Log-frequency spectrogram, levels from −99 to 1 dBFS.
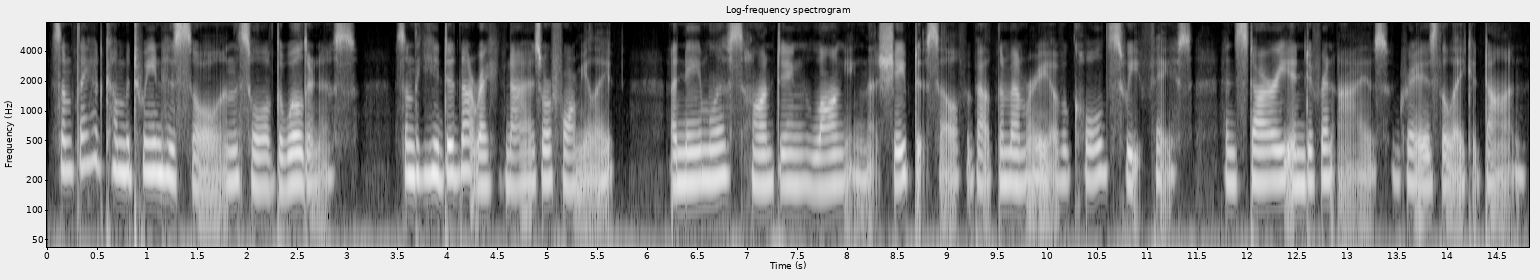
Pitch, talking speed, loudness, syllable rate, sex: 200 Hz, 170 wpm, -19 LUFS, 5.2 syllables/s, female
